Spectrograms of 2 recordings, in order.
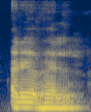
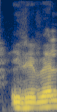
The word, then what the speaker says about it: revel: Next word है रेवेल। Spelling देखिएगा इसका REVEL है, रिवेल नहीं है, रेवेल है।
